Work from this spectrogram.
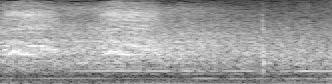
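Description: Crow cawing steadily over a continuous background hum, close and fairly loud, with no voices.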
